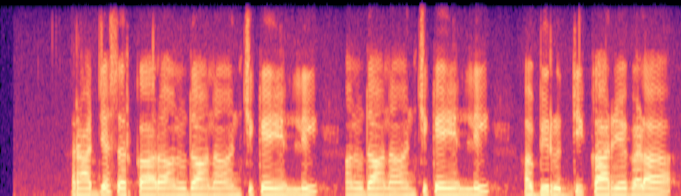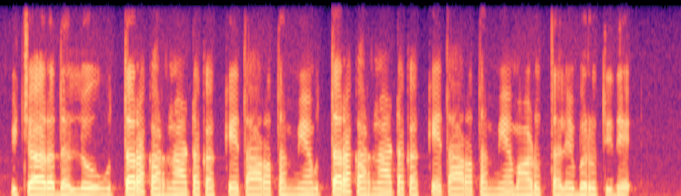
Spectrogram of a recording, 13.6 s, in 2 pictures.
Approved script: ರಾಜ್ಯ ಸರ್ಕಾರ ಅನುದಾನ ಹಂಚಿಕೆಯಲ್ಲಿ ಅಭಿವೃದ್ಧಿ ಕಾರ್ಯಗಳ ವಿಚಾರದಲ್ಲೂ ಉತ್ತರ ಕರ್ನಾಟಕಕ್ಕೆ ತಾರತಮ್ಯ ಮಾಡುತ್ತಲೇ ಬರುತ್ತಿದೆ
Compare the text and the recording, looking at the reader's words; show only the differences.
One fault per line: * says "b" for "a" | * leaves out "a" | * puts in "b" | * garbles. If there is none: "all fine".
* puts in "ಅನುದಾನ ಹಂಚಿಕೆಯಲ್ಲಿ"
* puts in "ಉತ್ತರ ಕರ್ನಾಟಕಕ್ಕೆ ತಾರತಮ್ಯ"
